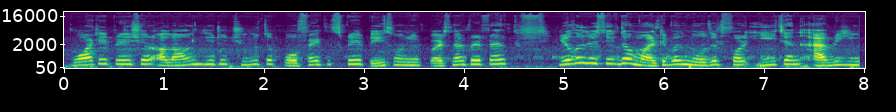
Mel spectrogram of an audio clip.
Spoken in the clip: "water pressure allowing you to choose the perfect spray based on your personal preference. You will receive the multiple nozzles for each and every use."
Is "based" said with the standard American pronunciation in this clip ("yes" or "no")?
no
